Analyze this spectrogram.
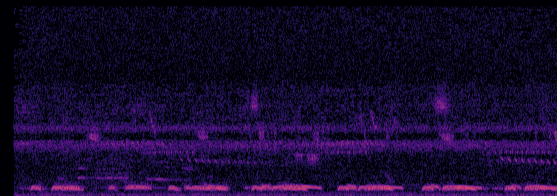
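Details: Spotted dove kept as a decoy bird, giving low mellow cooing phrases, each a short stutter then a longer drawn-out falling coo, repeated about once a second with brief gaps; faint high bird chirps in the background.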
